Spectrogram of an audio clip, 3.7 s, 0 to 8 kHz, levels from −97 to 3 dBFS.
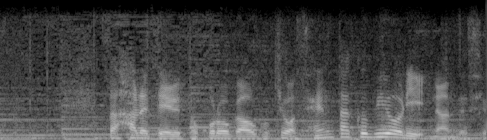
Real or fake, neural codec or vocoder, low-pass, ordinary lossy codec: real; none; 7.2 kHz; Opus, 32 kbps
